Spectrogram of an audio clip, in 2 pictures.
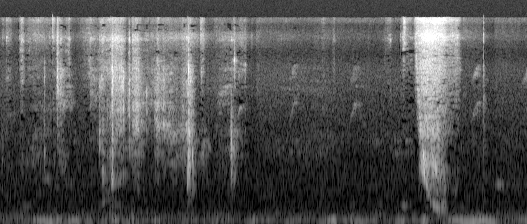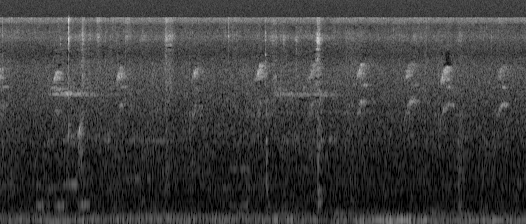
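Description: Paper and vellum being handled on a craft mat: soft rustling in the first couple of seconds, then one louder, brief sliding swish about four seconds in, followed by faint small ticks.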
